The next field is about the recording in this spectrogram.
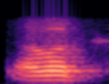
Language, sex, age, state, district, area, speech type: Nepali, male, 30-45, West Bengal, Kalimpong, rural, conversation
